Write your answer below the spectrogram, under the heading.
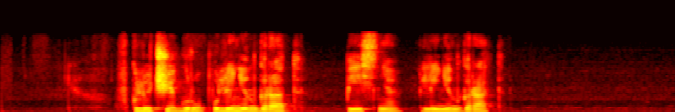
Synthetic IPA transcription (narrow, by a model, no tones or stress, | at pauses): fklʲʉt͡ɕiɡɾupʰːʊlʲɪnʲɪnɡɾat̪ | pʲesʲnʲəlʲɪnʲɪnɡɾat̪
